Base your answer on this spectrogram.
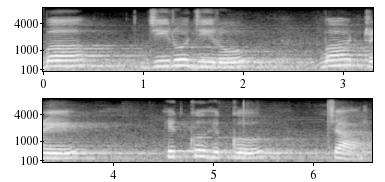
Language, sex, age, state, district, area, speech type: Sindhi, female, 30-45, Uttar Pradesh, Lucknow, urban, spontaneous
